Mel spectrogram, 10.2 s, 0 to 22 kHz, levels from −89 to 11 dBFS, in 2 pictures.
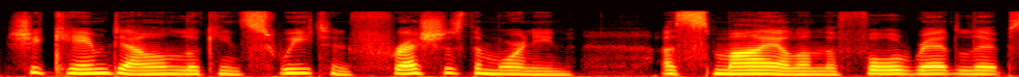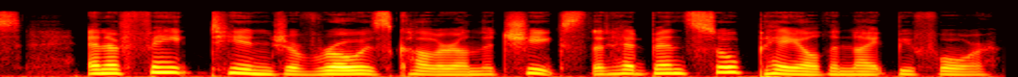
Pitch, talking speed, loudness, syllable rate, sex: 180 Hz, 205 wpm, -17 LUFS, 4.5 syllables/s, female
